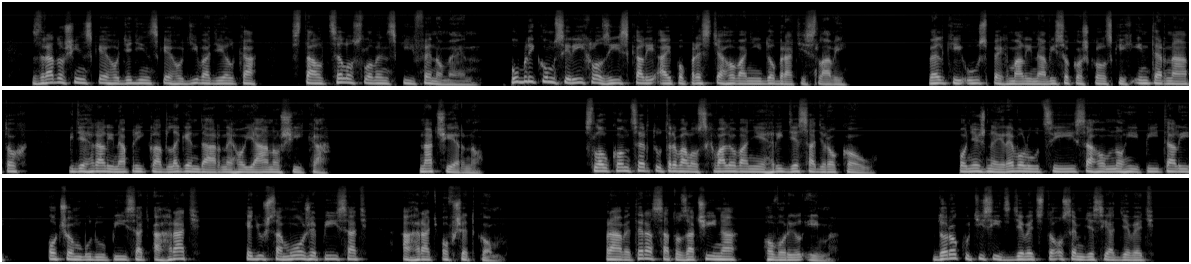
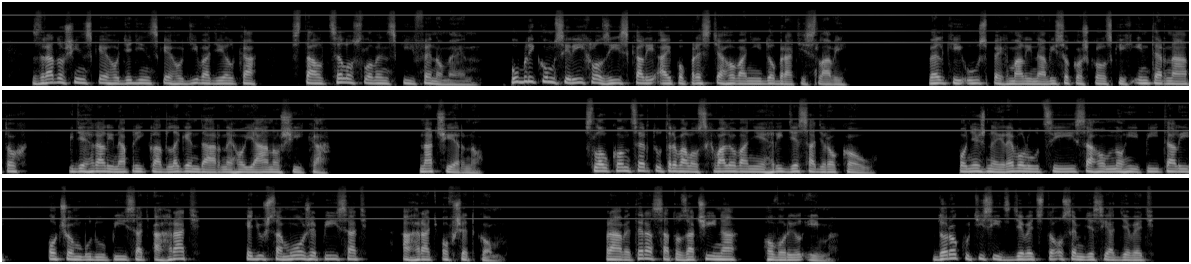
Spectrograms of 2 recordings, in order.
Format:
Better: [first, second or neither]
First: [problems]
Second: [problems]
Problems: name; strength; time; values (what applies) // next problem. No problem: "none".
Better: first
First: high-pitched whine; faint; throughout; 11.5 kHz, 30 dB below the speech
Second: high-pitched whine; loud; throughout; 11.5 kHz, 6 dB below the speech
